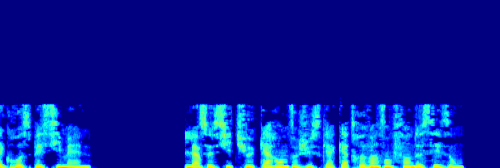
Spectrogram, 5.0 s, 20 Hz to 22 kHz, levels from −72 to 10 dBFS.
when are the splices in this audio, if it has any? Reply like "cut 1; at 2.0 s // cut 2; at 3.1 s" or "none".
cut 1; at 2.0 s // cut 2; at 2.4 s // cut 3; at 2.9 s // cut 4; at 3.8 s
